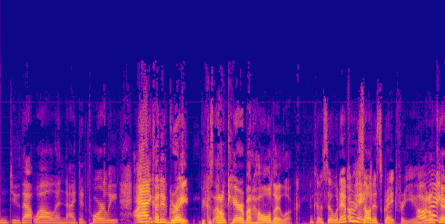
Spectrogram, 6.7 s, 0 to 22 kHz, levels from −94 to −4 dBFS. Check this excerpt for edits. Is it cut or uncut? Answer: uncut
